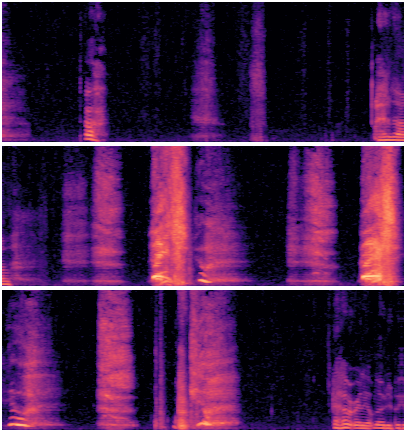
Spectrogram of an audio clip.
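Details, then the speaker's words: Sneezing fit on a sneezy day, eyes streaming: a run of loud sneezes in quick succession with brief breaths between. "Hi guys. So, um, I've been having a bit of a sneezy day today, but nothing really you nothing major."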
